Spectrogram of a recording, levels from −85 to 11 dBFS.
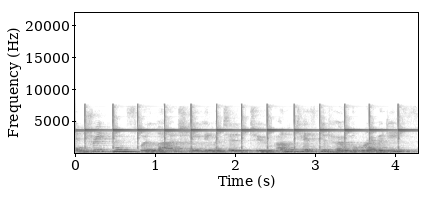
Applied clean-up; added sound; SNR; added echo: none; Bicycle bell; 0 dB; reverberation time 0.6 s.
